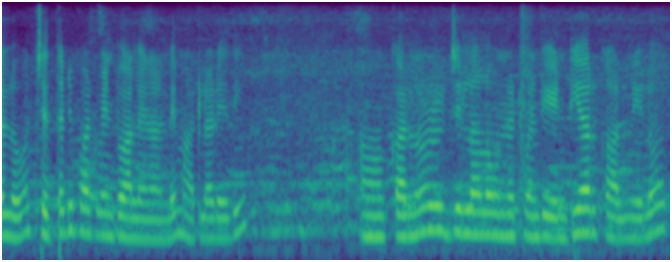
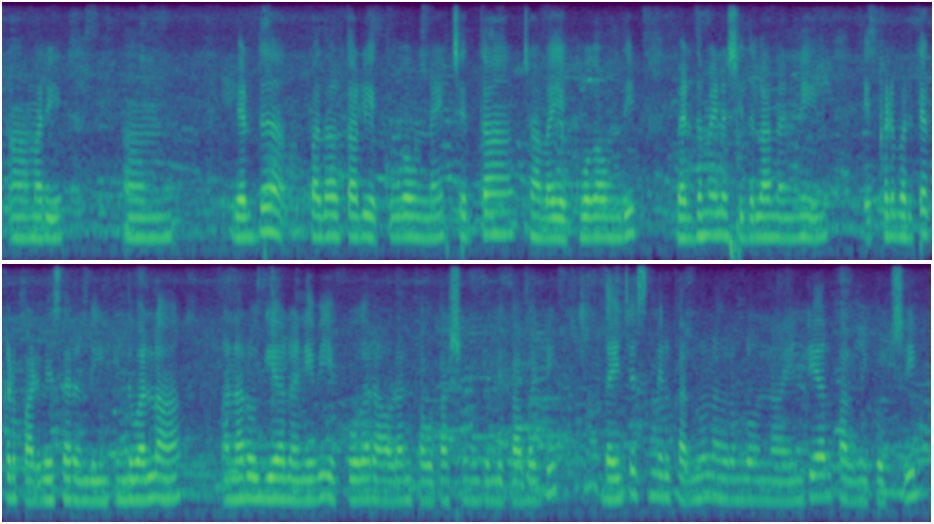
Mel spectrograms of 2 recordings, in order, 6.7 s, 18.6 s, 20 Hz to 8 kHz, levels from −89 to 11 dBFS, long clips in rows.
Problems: constant background noise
